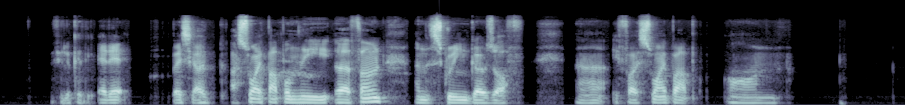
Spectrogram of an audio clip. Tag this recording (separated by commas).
Speech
